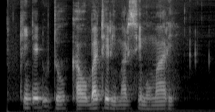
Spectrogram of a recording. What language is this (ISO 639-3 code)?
luo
